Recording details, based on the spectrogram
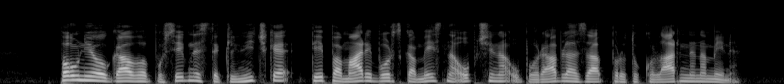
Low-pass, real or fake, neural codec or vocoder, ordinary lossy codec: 7.2 kHz; real; none; none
